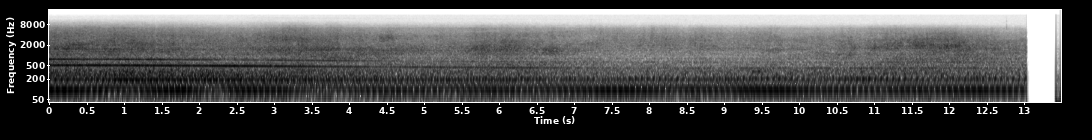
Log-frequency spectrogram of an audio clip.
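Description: A diesel freight locomotive running past with a steady engine drone over wheels rolling on rail. A two-note whine slowly drops in pitch over the first several seconds as it moves away. The sound cuts off abruptly near the end.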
